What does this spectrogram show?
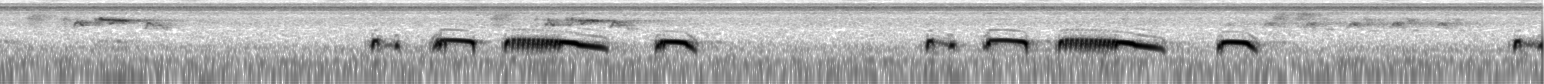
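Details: Repeated spotted dove cooing, used as a lure and training call, with full phrases roughly every three seconds, each ending in a long falling coo and short closing note; thin high chirps from another bird and steady hiss.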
